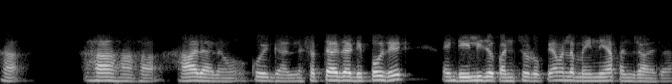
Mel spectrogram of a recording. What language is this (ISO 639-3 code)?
snd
